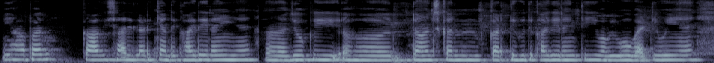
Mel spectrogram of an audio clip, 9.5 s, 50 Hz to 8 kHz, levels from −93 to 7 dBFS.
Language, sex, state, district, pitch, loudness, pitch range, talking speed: Hindi, female, Bihar, East Champaran, 210 Hz, -32 LUFS, 205-215 Hz, 155 wpm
